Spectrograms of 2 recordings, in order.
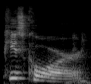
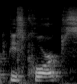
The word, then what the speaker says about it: Peace Corps: type Peace Corps or Peace corpse if we wanted to spell it out the way or say the way it's spelled basically its Peace corpse guv which I believe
